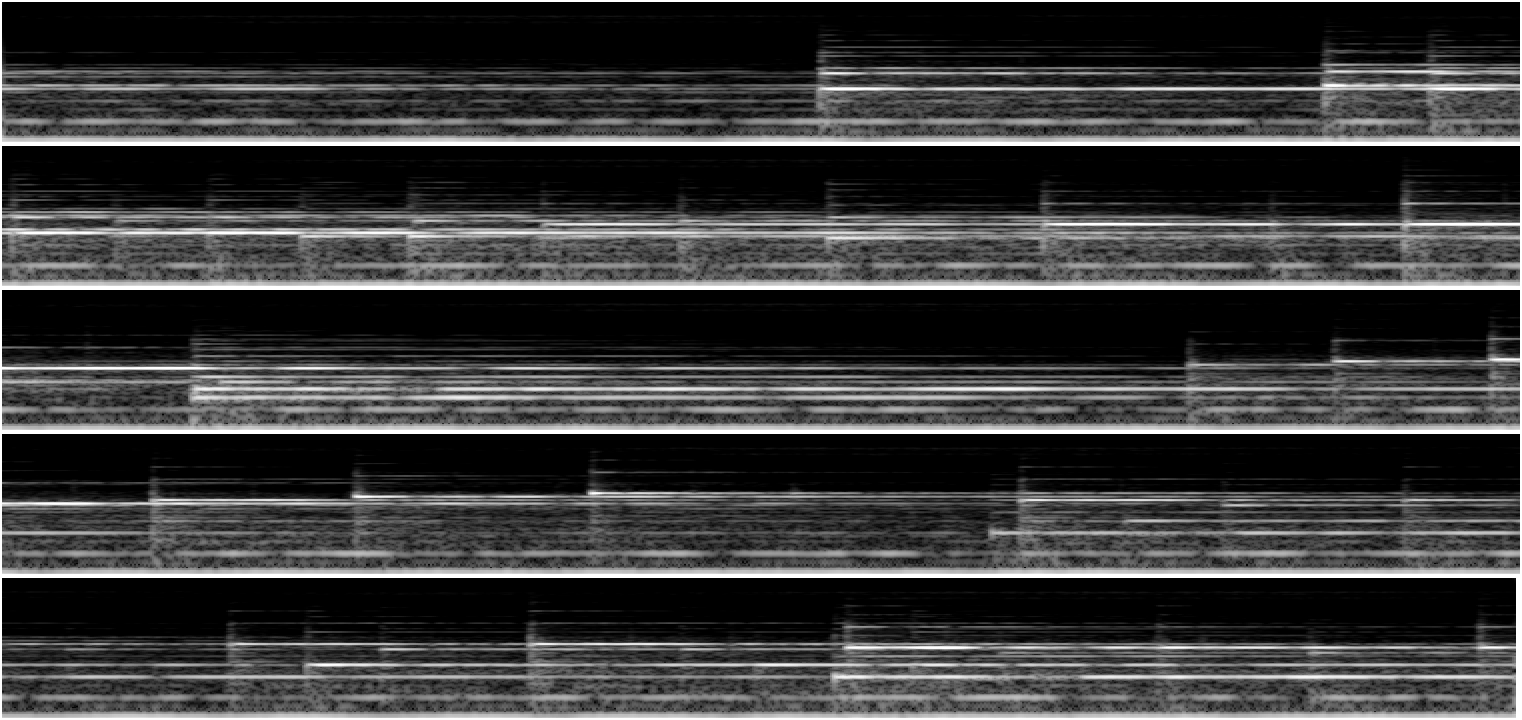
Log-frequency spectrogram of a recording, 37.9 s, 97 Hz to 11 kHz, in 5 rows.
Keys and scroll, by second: 21.2 ctrl+l, 34.7 ctrl+l.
